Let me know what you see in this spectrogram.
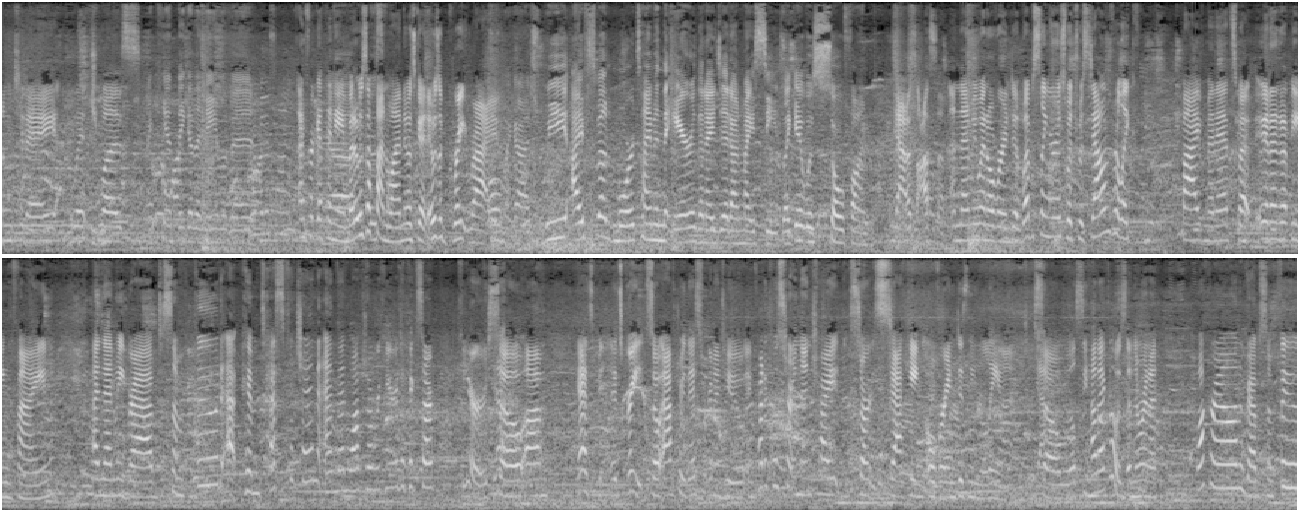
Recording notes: Live From Disneyland! We are live from California!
